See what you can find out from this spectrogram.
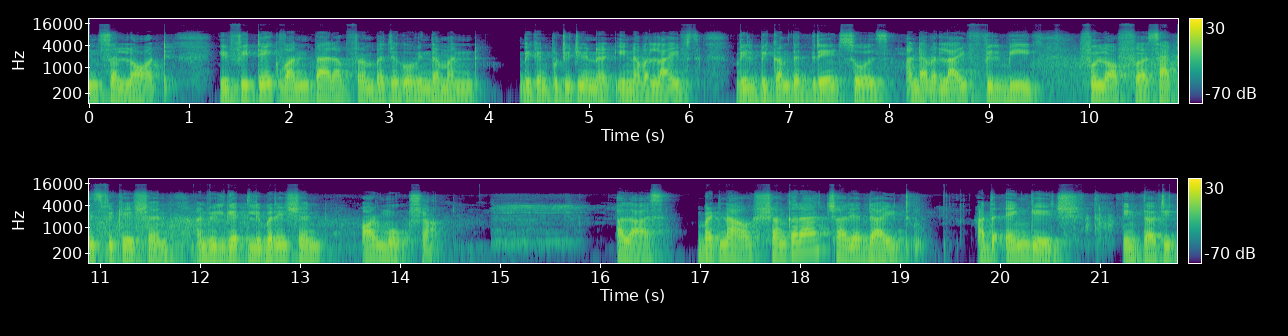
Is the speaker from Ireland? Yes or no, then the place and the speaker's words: no; Nandi, Karnataka, India; I'm studying first year BA and I'm from Nandi.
